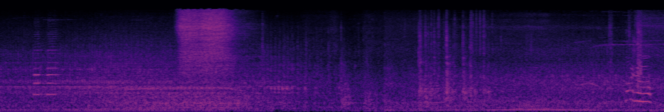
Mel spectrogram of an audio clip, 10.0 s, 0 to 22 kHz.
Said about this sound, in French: On y est. C'est un gros bus, c'est impressionnant parce que ça prend de la place. C'est un bus de 13 mètres, donc il contient 61 vélos et qui nous permet de faire de la livraison de grosses quantités sur la Croix-Rousse, très tôt le matin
